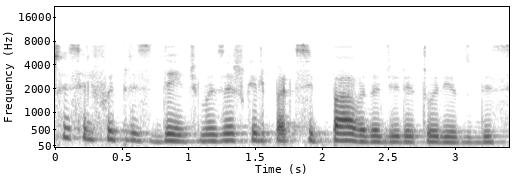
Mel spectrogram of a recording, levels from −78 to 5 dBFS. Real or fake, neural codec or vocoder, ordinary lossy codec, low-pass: real; none; none; 7.2 kHz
